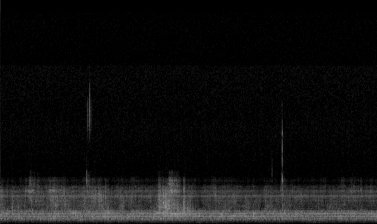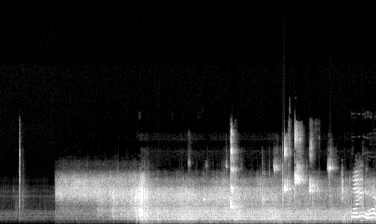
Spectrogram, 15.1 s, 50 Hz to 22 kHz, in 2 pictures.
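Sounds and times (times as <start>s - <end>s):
storm sound effect over speakers: 8.6s - 13.0s.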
